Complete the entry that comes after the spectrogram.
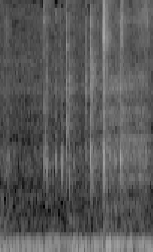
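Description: Quick bursts of typing on a computer keyboard while entering a BGP router configuration, a short run of light, close key clicks with no voices.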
